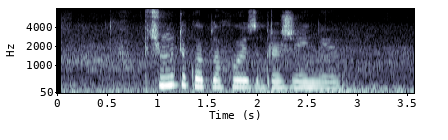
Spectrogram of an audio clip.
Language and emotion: Russian, sad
